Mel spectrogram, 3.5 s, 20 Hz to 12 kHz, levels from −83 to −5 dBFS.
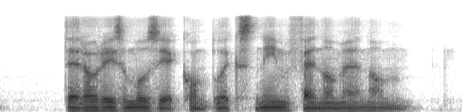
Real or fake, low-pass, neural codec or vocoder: fake; 7.2 kHz; codec, 16 kHz, 0.3 kbps, FocalCodec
